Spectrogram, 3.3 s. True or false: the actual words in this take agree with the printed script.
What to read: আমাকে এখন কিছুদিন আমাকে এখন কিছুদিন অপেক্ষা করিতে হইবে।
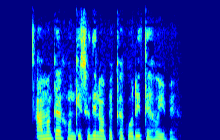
false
